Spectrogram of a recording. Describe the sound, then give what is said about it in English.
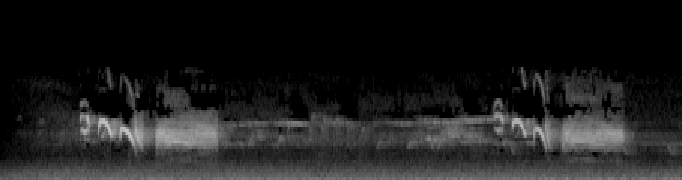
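A boreal chickadee gives its unique call twice, each a short burst of buzzy, nasal notes set a few seconds apart, over a steady low background hum. “But the boreal does have a unique call.”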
